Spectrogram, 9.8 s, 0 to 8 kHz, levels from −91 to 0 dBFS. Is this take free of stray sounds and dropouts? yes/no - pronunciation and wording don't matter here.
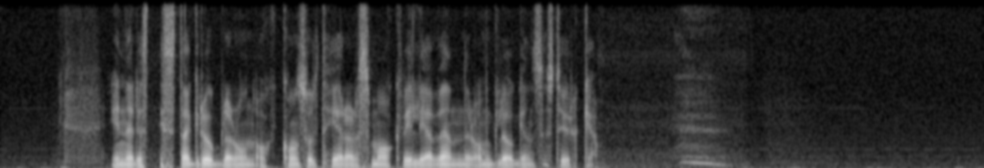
no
